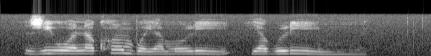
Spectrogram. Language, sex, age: Venda, female, 24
